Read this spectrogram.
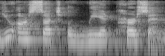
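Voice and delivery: very slow, careful read; slow example sentence. Shown as a demonstration. Teacher reads an example sentence to students, very slowly. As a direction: drag each word out clearly.

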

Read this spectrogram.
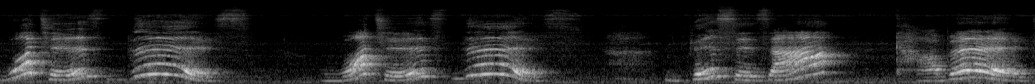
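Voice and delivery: put-on name each object clearly for a small child; reading to a toddler. Teaching vocabulary to a toddler.

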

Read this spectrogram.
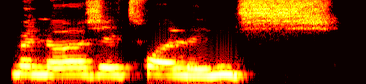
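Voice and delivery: "Menage a Trois La Viche" said the French way, "Trois" as twah; French pronunciation. Shown as a demonstration. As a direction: lean into the French, "La Viche" as la veesh. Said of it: "I'm going to say it like that because it's French".

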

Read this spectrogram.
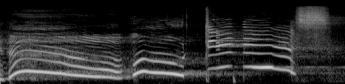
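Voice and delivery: high, stretched-out cry of outrage; outraged father. Retold or imitated. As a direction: wail it as a father appalled at the damage. Father discovers the damage.

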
